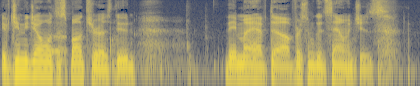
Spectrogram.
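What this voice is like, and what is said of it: Put-on Brooklyn accent. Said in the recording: “that, like, Brooklyn accent”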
